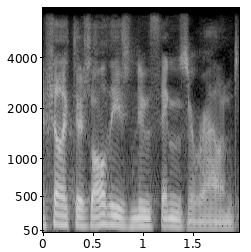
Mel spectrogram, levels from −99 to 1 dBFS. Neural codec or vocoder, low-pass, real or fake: codec, 16 kHz, 1 kbps, FreqCodec, larger model; 7.2 kHz; fake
